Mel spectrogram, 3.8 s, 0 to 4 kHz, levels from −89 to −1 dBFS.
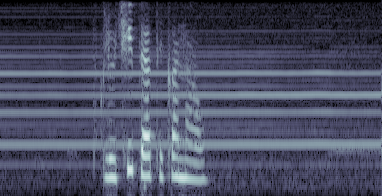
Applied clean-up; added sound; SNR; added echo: none; Wind instrument, woodwind instrument; 10 dB; none.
